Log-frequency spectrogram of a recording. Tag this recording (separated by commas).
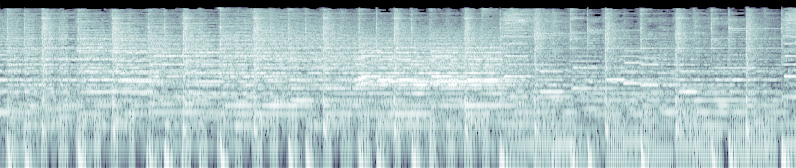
Music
